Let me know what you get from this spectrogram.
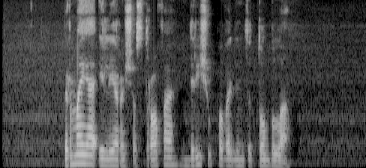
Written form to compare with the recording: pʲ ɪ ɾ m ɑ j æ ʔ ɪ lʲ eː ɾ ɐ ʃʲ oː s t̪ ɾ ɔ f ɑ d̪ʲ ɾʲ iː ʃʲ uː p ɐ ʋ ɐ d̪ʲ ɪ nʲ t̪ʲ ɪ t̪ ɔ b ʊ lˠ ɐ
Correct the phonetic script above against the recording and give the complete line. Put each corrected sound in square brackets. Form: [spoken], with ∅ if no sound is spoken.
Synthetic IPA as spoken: pʲ ɪ ɾ m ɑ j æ ʔ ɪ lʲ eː ɾ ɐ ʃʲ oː s t̪ ɾ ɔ f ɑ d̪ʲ ɾʲ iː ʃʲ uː p ɐ ʋ ɐ d̪ʲ ɪ nʲ t̪ʲ ɪ t̪ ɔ b ʊ lˠ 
